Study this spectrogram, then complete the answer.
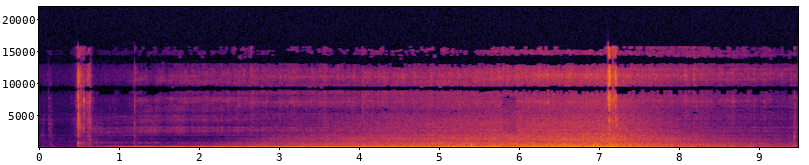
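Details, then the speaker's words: Holmes HABF-20 box fan (Feb 1997), seller's note said "hums". Startup on medium: a steady low hum and an airflow rush building smoothly with no rattle or ticking. Healthy. "There's medium."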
